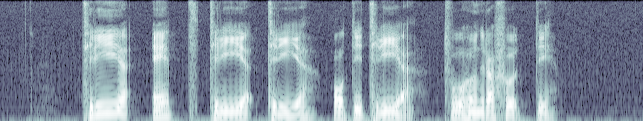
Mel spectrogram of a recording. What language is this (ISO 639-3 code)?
swe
